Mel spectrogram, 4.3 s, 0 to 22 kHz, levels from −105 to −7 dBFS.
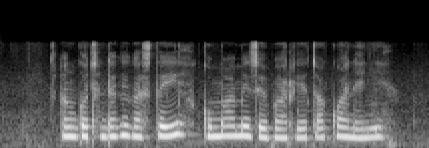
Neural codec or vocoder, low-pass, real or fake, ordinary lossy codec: none; none; real; none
